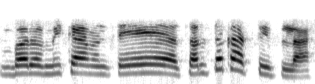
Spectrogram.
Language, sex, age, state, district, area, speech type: Marathi, female, 45-60, Maharashtra, Yavatmal, rural, conversation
